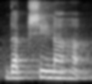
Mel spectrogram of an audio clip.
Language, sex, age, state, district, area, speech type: Sanskrit, female, 45-60, Karnataka, Shimoga, urban, read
